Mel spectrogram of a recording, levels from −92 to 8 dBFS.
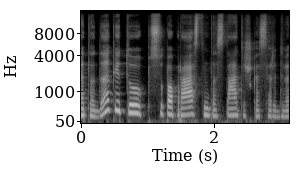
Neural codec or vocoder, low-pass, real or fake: autoencoder, 48 kHz, 32 numbers a frame, DAC-VAE, trained on Japanese speech; 14.4 kHz; fake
